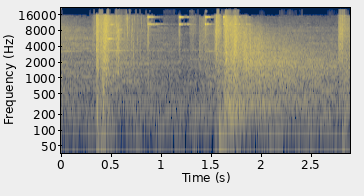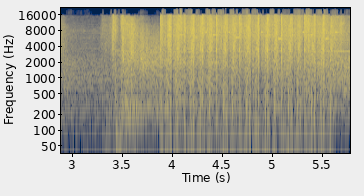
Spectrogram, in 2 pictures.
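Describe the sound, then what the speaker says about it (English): Gunfire at a shooting range in Metro: Last Light, starting with scattered single shots and short bursts, then a rapid, evenly spaced automatic string, loud and close with no talking. "Head over to my range and try out those guns."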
